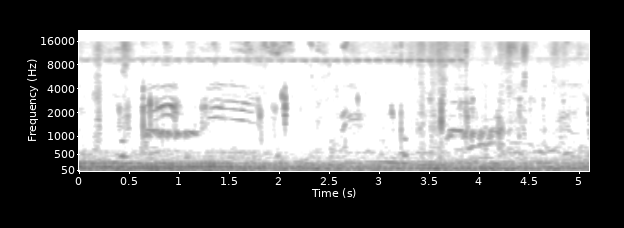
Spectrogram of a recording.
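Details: Small hungry puppies being fed give short, flat, nasal whines, two close together and a fainter one later, over a constant low droning background.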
